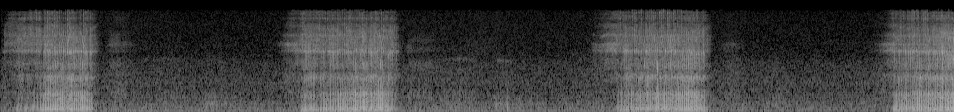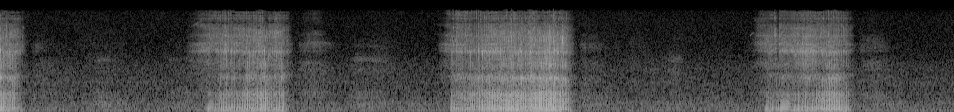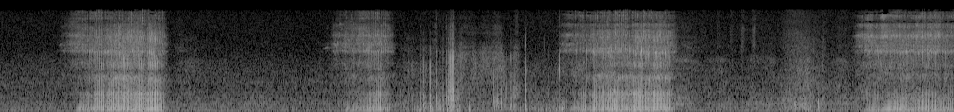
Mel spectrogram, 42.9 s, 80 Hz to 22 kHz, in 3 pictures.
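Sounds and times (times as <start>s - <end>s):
person snoring: 0.0s - 1.5s, 4.2s - 6.0s, 8.9s - 10.7s, 13.2s - 14.7s, 17.1s - 18.7s, 20.9s - 23.0s, 25.6s - 27.2s, 29.5s - 31.2s, 33.6s - 34.6s, 37.0s - 38.9s, 41.4s - 42.9s.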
